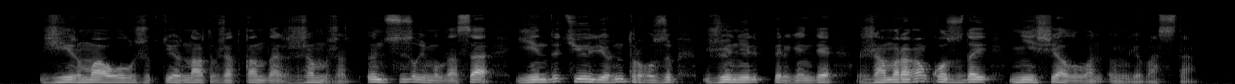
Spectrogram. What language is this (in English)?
Kazakh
